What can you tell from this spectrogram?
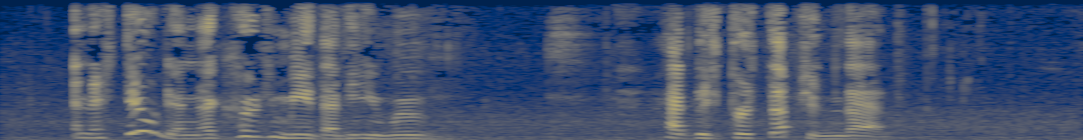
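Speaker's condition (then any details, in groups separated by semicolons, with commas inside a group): Profound deafness, genetic, profound; cochlear implants a couple years ago, bypass damaged nerve, formerly hearing aids, groups still hard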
